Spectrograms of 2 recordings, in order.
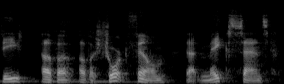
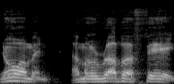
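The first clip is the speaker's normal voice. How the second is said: very loud, goofy, silly houseplant character voice; 3 semitones higher, 8 dB louder than usual. Actor demonstrating the houseplant character he plays, Norman the houseplant voice. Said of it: "Norman liked to talk like this".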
